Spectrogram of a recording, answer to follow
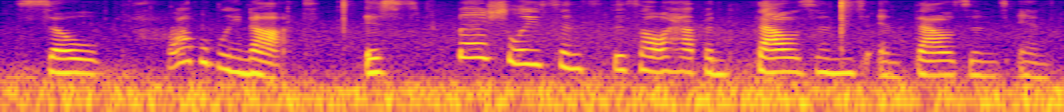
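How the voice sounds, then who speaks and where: A woman's voice: medium pitch, natural voice. A woman voicing a young, earnest, secretive fox maid in a scripted fantasy audio roleplay, confiding in the listener. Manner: speaks of herself in third person, confiding. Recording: crackling fire noise behind voice. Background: crackling fire.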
